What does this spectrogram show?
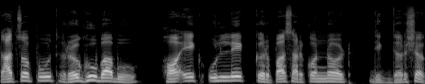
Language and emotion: Goan Konkani, neutral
